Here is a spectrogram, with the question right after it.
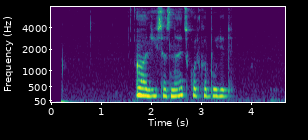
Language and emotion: Russian, neutral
